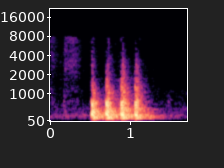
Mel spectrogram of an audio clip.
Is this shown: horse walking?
no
